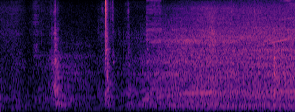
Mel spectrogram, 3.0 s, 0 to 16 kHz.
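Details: HP XW8000 dual Xeon workstation, powered on for testing: a few clicks, then fan whir rising smoothly and settling into an even hum; fans spinning up normally, boots to Windows XP.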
